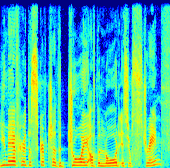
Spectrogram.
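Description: Raised and projected, a woman's high voice with a South African accent sounds animated. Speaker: pastor. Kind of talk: sermon. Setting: church with live audience.

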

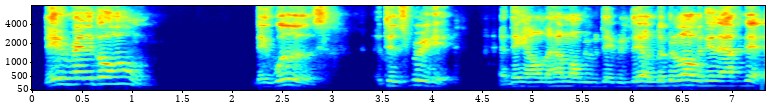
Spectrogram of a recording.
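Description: A man speaks at a very fast pace and a high pitch, with an American accent. His pitch varies in an ordinary way, and he takes long, frequent pauses. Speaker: preacher. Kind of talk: testimony-laden sermon, recounting seeking the Holy Ghost. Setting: church. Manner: fervent, repetitive storytelling with stammered emphasis; conversational and self-joking, with laughter.

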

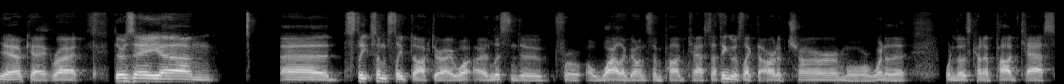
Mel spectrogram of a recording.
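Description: Speaking with a Midwestern accent, a man keeps his intonation fairly even. His pace is fairly quick. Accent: American Midwest. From US Midwest, Iowa. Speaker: podcast host, father. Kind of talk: casual interview chat; scripted intro.

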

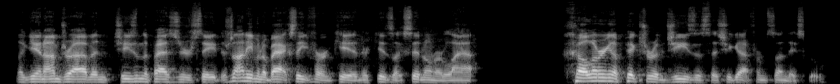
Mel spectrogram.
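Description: In a very clean recording with a silent background, a man speaks at a very fast pace. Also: medium pitch for a man, ordinary pitch variation. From US South. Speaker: pastor. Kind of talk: casual chat. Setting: studio.

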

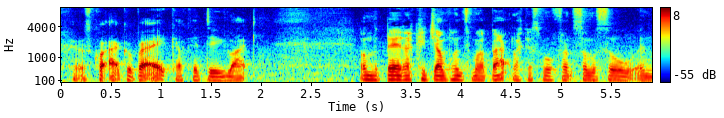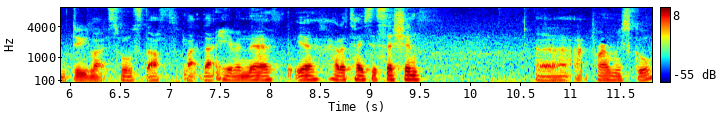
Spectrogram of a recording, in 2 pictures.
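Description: A fairly low-pitched man with a London accent, monotone and flat, at a moderate pace. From London, England. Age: 20s. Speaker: gymnast. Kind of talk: casual monologue podcast.

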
